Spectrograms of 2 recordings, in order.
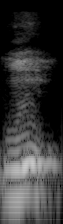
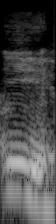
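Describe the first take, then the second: First: The syllable is cut short. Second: The syllable is drawn out long. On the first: It means one. The speaker calls it right. "กลายเป็นอีนะครับ" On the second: It means one hundred million. The speaker calls it wrong. "เราจะพูดคำว่าอีให้สั้นลง"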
